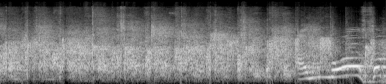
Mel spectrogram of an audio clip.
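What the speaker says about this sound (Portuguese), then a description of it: "palmas por Jesus" A church congregation claps together in praise, a loud dense patter filling the room, with a voice rising over the clapping near the end.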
